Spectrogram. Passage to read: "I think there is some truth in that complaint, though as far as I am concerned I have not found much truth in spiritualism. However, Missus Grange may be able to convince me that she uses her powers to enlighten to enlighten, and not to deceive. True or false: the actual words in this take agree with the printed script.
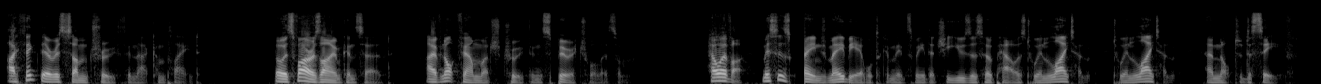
true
